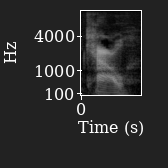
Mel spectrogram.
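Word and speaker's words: Kao: in next up is Cal the kangaroo or KO the kangaroo but it's supposed to be pronounced um um cow so this was developed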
